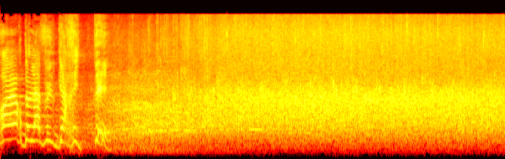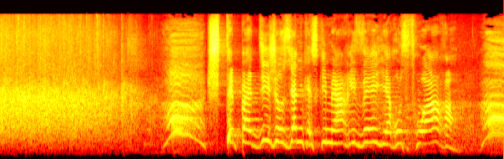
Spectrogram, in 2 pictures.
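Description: A middle-aged woman speaks with animation through a microphone.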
